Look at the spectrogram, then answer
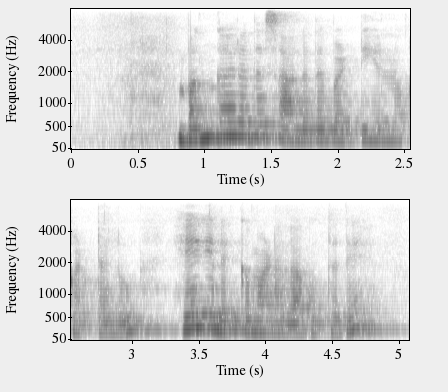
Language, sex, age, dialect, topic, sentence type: Kannada, female, 18-24, Coastal/Dakshin, banking, question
